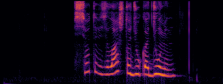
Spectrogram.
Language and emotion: Russian, angry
